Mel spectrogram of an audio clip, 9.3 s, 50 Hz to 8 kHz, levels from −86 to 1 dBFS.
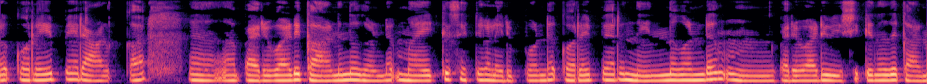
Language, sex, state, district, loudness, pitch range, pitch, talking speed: Malayalam, female, Kerala, Kollam, -14 LUFS, 180-200 Hz, 190 Hz, 110 wpm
